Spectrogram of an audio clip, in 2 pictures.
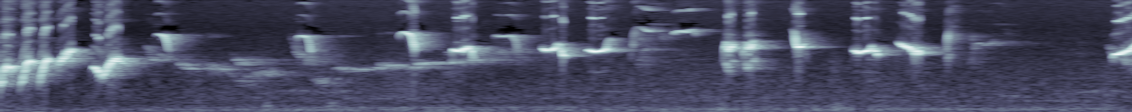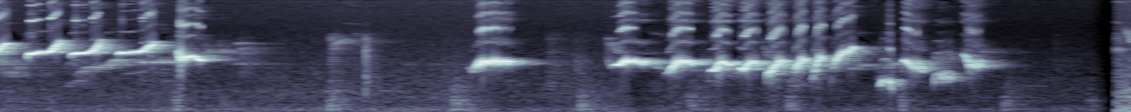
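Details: Lure song of a white-rumped shama for provoking a reply: high sharp chirps and fluty phrases in separate bursts, with quiet gaps, ending in a rapid twittering series.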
